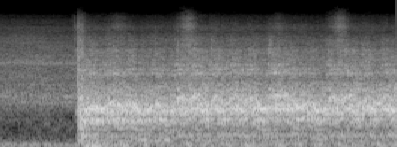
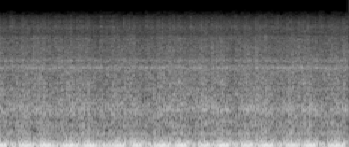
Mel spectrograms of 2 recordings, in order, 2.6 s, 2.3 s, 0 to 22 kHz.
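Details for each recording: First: 1959 Ford Thunderbird 352 V8 parked 33 years, points just gapped at 0.016 in: steady starter cranking about four turns a second, no firing; no spark despite good ground, cause unknown, owner plans 12-volt feed to coil. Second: 1959 Ford Thunderbird 352 V8 after 33 years parked, started right up with carburetor needing cleaning and rebuild, accelerator pump suspected dead: deep, steady, slightly lumpy but even idle, no knocks.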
